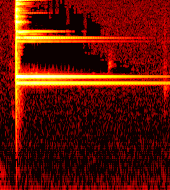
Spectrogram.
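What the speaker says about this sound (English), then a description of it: "they can't hear the vibration of the bell anymore" A single bright chime strikes once and rings out clearly, its pure tone slowly fading over a couple of seconds in near silence.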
